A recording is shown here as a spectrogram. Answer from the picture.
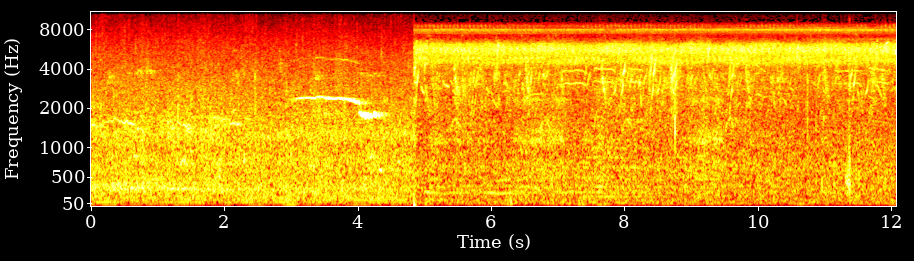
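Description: A bird's whistled note about three seconds in, held for about a second and then dropping in pitch. From about five seconds in, a steady high-pitched insect drone starts abruptly, with faint short chirps over it.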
